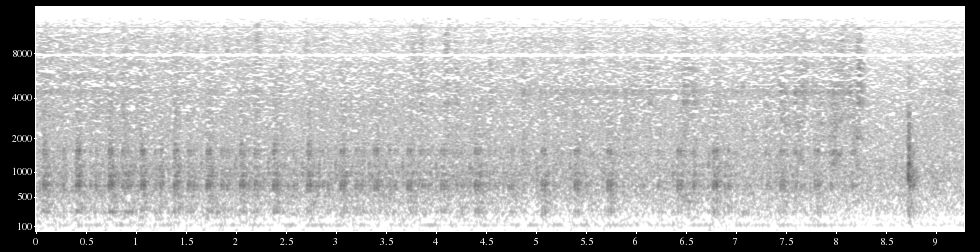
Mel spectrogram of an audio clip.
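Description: A makiri knife blade being stroked back and forth on a whetstone: faint, quick, rhythmic scraping of steel on stone that thins out in the second half. A single sharp click comes near the end.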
